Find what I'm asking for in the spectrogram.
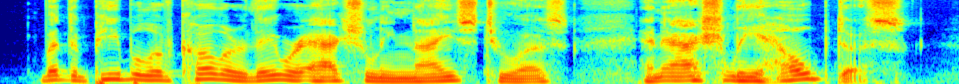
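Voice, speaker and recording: On a very clean recording with a silent background, a man speaks with an American accent. His is an unremarkable speaking voice, fairly high-pitched with lively intonation. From Ohio, Columbus. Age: 50s. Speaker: carpenter and radio music host. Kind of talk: interview.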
